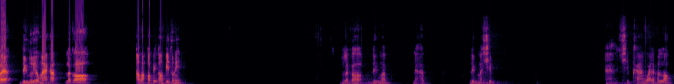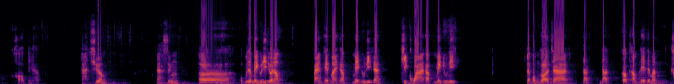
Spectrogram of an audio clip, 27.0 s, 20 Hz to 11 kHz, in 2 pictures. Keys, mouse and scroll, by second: 0.6 click, 1.0-1.8 scroll up 4, 2.4 click, 2.6-3.4 scroll down 4, 3.6-4.4 scroll up 4, 5.8 click, 6.2 scroll up 2, 6.7-7.0 scroll down 2, 7.6 click, 9.1 click, 10.4 click, 13.9 shift+click, 14.2-15.2 middle drag, 14.6-16.4 scroll down 3, 15.6 space, 16.4 middle click, 17.0-17.4 scroll up 1, 17.3 middle click, 17.6 scroll down 1, 18.0 scroll up 1, 18.8 middle click, 20.2 right click, 23.4 click, 24.0 click, 25.3 middle click, 25.8 p, 26.4 click.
